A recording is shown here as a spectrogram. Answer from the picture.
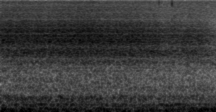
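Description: A woman's long, steady breath through the nose, heard as a soft hiss that fades out near the end.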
